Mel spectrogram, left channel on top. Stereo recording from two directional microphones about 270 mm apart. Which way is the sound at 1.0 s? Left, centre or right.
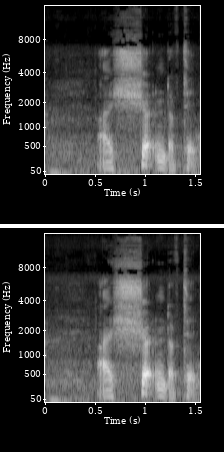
Right.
